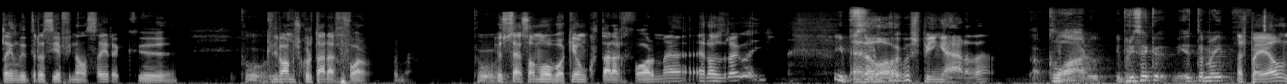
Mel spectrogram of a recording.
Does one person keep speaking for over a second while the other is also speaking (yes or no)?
no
